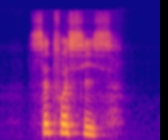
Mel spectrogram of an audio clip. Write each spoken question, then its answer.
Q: 7 fois 6,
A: 42.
